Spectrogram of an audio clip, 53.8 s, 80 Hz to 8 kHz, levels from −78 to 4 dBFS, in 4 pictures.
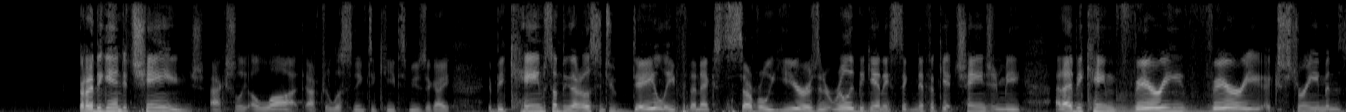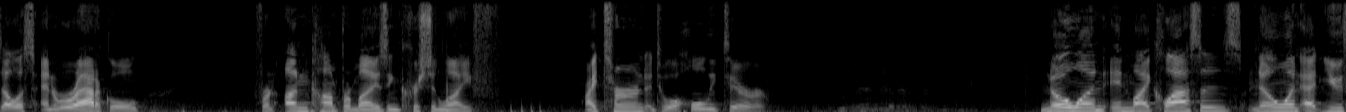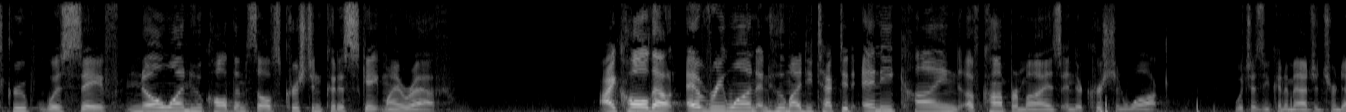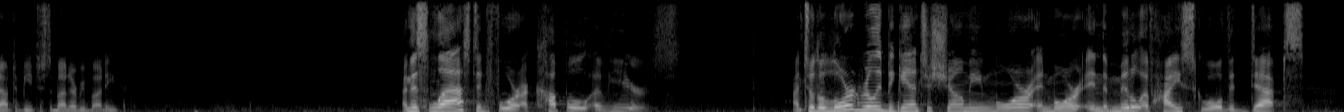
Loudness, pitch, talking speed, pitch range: -34 LUFS, 175 Hz, 150 wpm, 145-205 Hz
